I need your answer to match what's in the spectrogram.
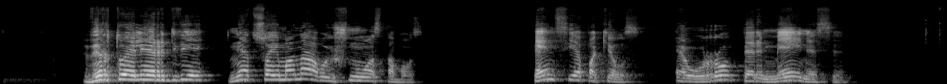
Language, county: Lithuanian, Kaunas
